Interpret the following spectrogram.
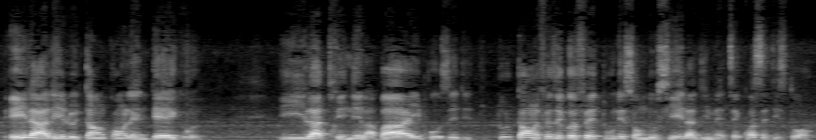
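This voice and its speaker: A man's voice: mid-range voice, normal speed, slight background noise. A man, a security agent, talking casually and animatedly to viewers from an office. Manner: animated, repetitive, addresses viewers directly. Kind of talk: casual talk to camera. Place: air-conditioned office.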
